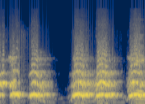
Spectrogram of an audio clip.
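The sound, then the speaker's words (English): A dog barks five times in quick succession, loud, with a brief pause after the second bark before three more sharp barks follow. “My dog wanted to be in the show.”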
